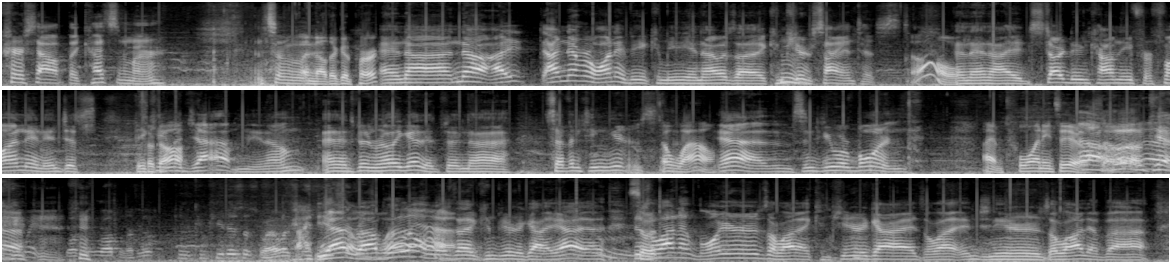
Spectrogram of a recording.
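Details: Dysarthria in an adult man born with cerebral palsy.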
